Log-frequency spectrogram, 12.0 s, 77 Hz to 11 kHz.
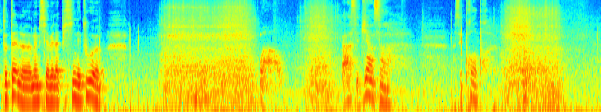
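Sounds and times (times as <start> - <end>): curtain runners rattling on rail: 3.2 - 5.2, 6.0 - 7.0, 10.0 - 11.3.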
